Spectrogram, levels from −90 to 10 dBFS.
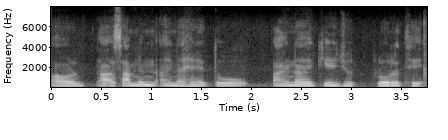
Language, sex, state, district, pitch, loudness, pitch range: Chhattisgarhi, male, Chhattisgarh, Rajnandgaon, 115 Hz, -16 LUFS, 110-125 Hz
